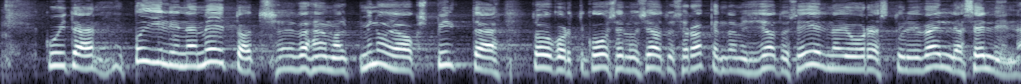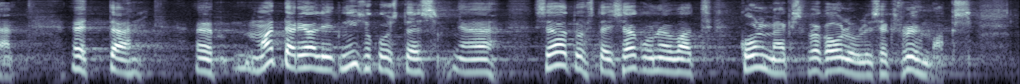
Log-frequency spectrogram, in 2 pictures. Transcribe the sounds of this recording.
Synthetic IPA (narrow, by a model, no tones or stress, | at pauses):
kujd̪̥pɤɦiline̞me̞ːt̪ːˑo̞d̪̥væɦemɑlt̪minujɑokspilt̪ːˑet̪oːko̞rd̪ko̞ːse̞luse̞ɑd̪̥use̞ɾɑkːe̞nd̪ɑmisese̞ɑd̪̥useeːlnejoːɾe̞st̪ulʲivælʲjɑse̞lʲːinḛ | e̞t̪ː | mɑt̪ːˑe̞ɾiɑlʲid̪̥niːsuɡ̥ust̪e̞s | e̞ɑd̪̥ust̪e̞sjɑɡune̞vɑd̪̥ | ko̞lmeksvæɡ̥ɑo̞lulise̞ksryhmɑ̰ks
